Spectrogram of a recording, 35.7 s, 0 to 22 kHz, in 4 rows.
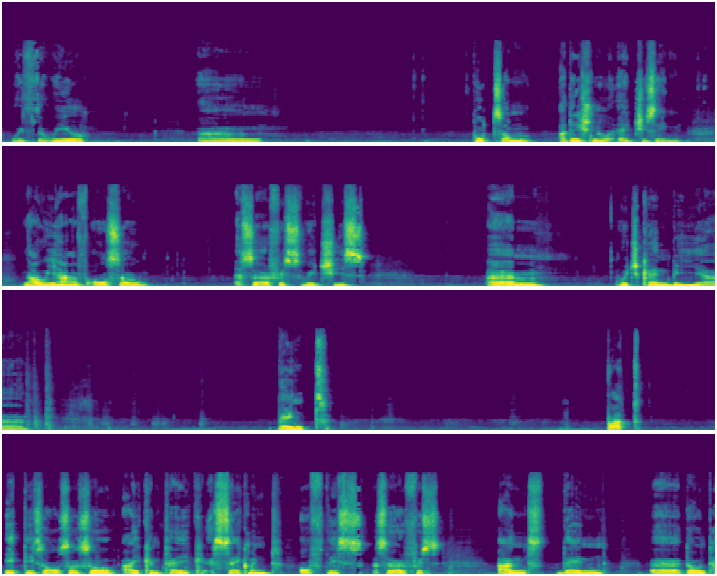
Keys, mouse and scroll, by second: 5.1 click, 5.9 right click, 8.8 click, 20.9-21.4 scroll down 1, 21.4 scroll up 1.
